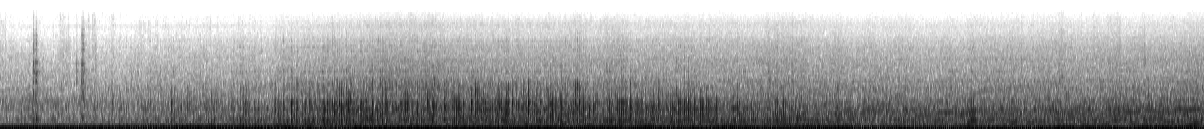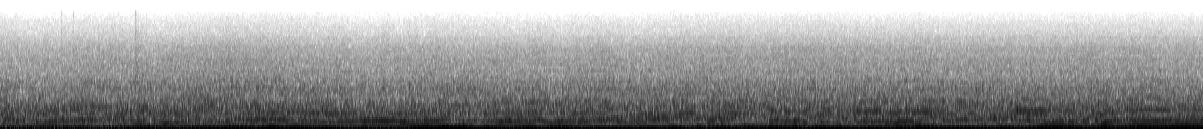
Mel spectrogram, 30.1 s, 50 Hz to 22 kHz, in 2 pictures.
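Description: Cessna 172's piston engine heard from inside the cockpit, going up to full power about four seconds in for the takeoff roll and then running steadily at full throttle through the lift-off and climb-out.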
